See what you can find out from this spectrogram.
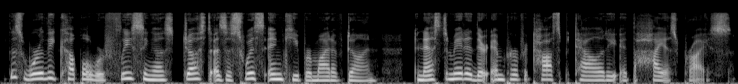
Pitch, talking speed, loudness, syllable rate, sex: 215 Hz, 185 wpm, -18 LUFS, 6.0 syllables/s, female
